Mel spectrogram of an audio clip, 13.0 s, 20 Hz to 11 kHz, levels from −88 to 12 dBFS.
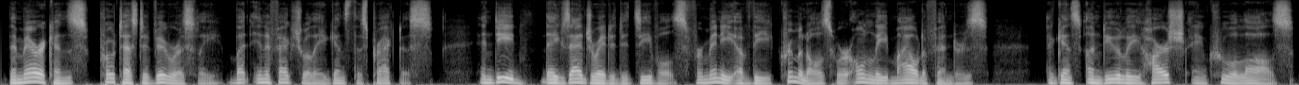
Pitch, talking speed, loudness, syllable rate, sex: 115 Hz, 135 wpm, -19 LUFS, 5.3 syllables/s, male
